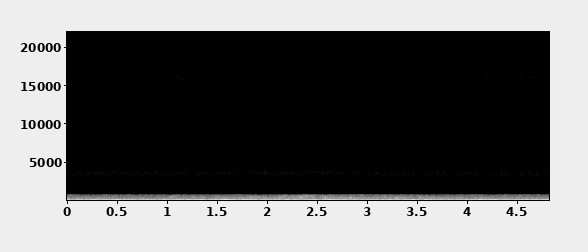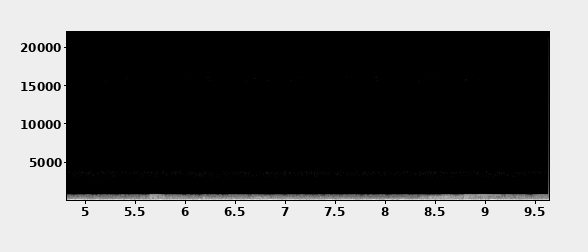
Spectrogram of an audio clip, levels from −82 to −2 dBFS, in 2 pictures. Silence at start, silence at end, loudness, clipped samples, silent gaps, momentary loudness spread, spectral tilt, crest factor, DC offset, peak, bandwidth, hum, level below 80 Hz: 0 s; 0 s; -28 LUFS; under 0.1%; none; 2 LU; -14 dB/octave; 12 dB; under 0.1%; -6 dBFS; 0.7 kHz; none; -24 dBFS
